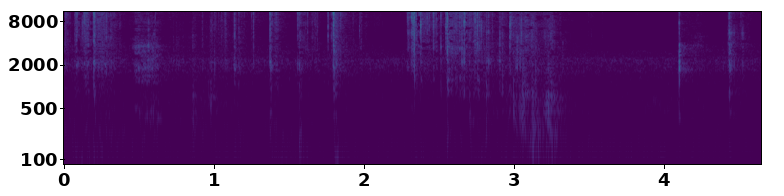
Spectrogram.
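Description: A metal blade carves a solid white soap bar with a grey rim, sending chunks and flakes piling up below. Crisp, bright scraping and crackling cuts come in short bursts, then a longer rasping shave and a brief quiet before a few sharp final cuts.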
